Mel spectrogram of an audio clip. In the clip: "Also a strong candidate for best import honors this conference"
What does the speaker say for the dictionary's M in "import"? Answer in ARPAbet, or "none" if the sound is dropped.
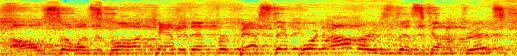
none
